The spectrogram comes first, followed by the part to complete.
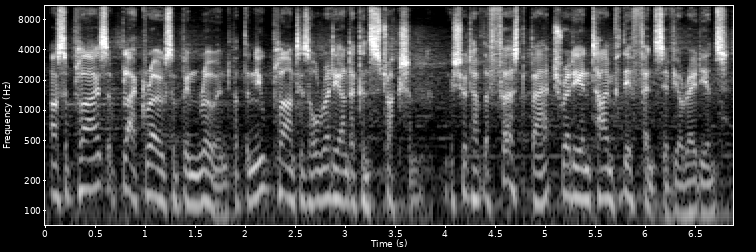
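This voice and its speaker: An actor playing a deferential imperial military subordinate in a video game, giving a formal report in a reverberant hall. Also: male voice, medium pitch, fast talker, bright, forceful tone. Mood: dutiful report. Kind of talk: video game drama acting. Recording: hall reverb, music behind.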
